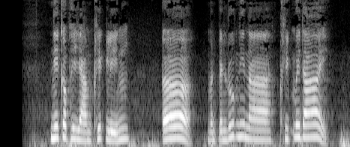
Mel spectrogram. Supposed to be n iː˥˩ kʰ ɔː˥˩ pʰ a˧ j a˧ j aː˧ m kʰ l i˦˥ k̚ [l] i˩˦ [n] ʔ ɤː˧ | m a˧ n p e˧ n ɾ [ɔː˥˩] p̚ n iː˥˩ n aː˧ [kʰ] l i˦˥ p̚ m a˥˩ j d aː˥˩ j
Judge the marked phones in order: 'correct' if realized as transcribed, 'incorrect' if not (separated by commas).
correct, incorrect, incorrect, correct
